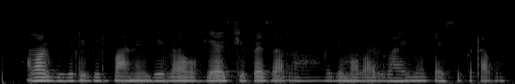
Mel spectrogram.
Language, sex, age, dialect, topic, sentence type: Chhattisgarhi, female, 46-50, Eastern, banking, question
